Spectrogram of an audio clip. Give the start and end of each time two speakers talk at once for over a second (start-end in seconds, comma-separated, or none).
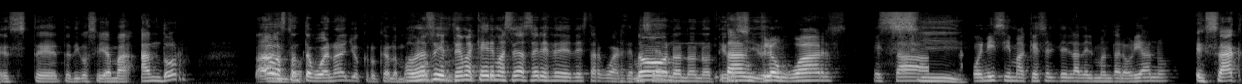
6.3-7.8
